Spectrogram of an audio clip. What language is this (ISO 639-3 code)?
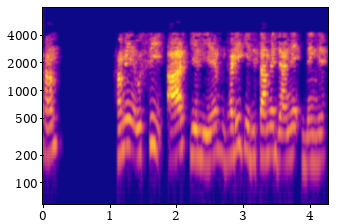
hin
